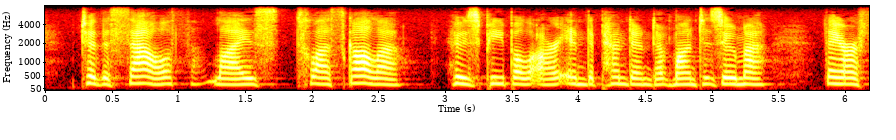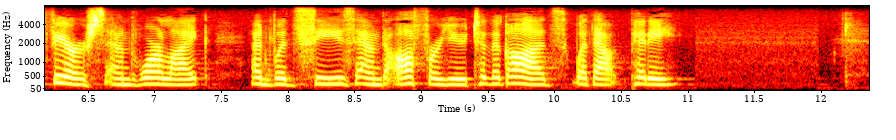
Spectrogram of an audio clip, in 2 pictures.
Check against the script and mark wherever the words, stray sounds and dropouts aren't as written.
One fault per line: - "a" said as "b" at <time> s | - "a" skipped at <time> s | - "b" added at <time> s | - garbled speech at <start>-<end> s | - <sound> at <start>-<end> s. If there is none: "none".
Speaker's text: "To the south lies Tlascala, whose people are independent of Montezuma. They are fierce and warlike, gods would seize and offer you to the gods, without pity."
- "gods" said as "and" at 7.7 s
